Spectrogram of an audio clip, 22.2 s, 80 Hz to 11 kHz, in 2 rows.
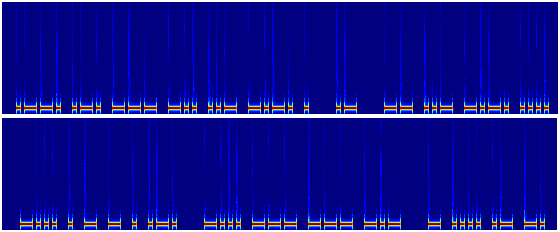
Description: Morse code, heard as a keyed tone, about 15 wpm, 700 Hz. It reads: PRODUCE A MUCH BETTER BOOK THAN
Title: Sentences from Top 1000 Words - Review Part 3 - 15wpm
